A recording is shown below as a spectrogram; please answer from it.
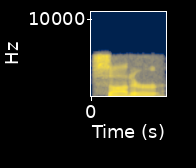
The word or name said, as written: solder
